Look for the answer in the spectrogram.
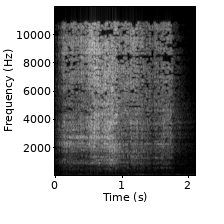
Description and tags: This sound are taken at Hahn, Germany in may 2013. All the sound were recorded with a zoom Q3. We have beat, scrap and throw everything we have find inside this big hangars.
